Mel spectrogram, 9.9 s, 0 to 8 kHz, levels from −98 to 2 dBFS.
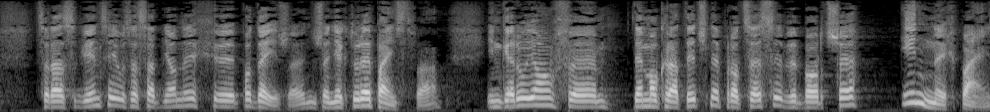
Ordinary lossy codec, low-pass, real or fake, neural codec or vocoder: none; none; real; none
